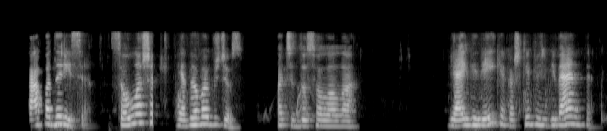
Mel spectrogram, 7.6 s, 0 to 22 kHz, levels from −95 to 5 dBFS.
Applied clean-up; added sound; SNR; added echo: neural mask model DeepFilterNet 3.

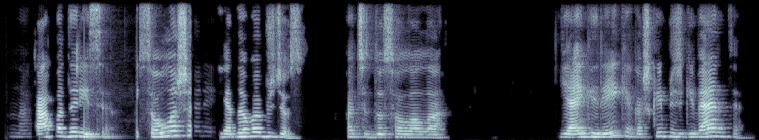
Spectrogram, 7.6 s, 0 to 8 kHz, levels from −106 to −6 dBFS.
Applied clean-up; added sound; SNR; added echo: none; none; none; none.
